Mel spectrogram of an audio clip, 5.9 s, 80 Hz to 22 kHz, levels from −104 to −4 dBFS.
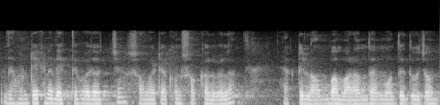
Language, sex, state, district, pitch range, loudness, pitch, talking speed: Bengali, male, West Bengal, Malda, 120-125 Hz, -18 LUFS, 120 Hz, 145 wpm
